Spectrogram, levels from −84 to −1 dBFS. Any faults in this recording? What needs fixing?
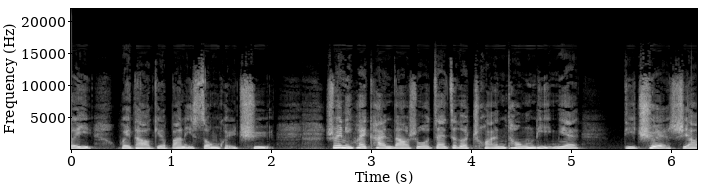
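Nothing here needs fixing.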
